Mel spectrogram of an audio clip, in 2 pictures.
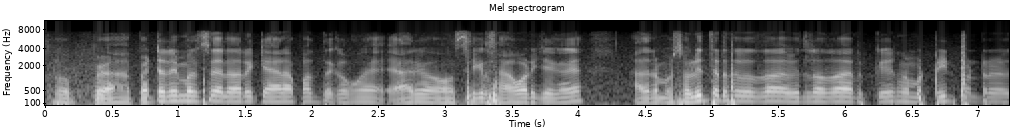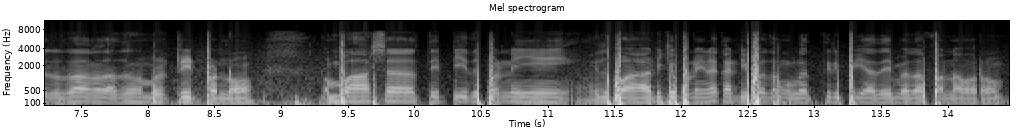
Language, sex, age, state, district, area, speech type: Tamil, male, 60+, Tamil Nadu, Mayiladuthurai, rural, spontaneous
